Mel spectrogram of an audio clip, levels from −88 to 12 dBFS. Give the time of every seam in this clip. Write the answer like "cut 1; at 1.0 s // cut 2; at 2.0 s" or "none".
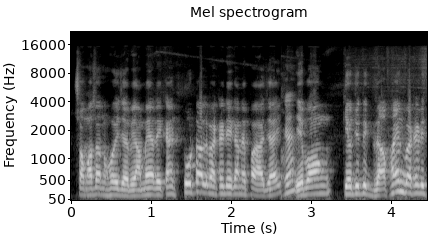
cut 1; at 2.6 s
